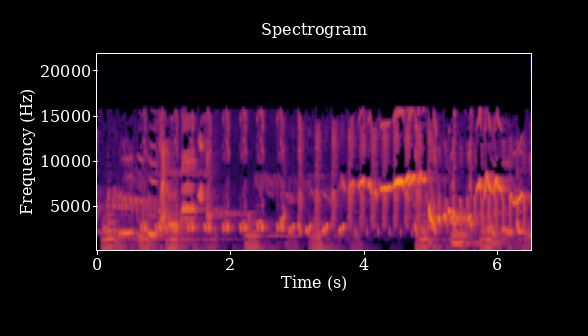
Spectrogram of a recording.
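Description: Birds chirping and trilling, many quick high calls overlapping, over a steady humming tone that drops out briefly a few times.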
